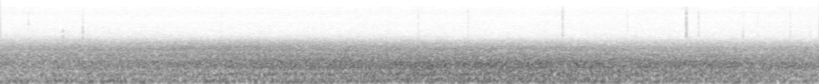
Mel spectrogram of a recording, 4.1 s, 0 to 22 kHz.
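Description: Boeing 737-300's CFM56 jet engines heard across the airfield during the landing roll: a steady rushing jet noise that swells a little about halfway through.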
